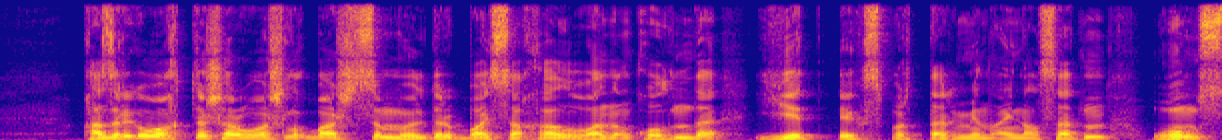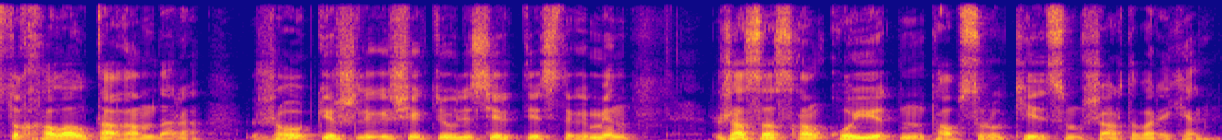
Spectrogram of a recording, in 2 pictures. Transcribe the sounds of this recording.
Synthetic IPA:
qʰɑzɪɾɡʲɪwɑqə̥t̪ːɑʃɑɾuɑʃəlˠəq̚bɑsʃə̥səmɵld̪ɪɾbɑjsɑχɑlˠo̞vɑnəɴqʰo̞lˠənd̪ɑje̞t̪e̞kspo̞rt̪ːɑɾəme̞nɑ̰jnɑ̰lˠəsɑt̪ənwo̞ɴt̪ʰʏ̥st̪ɪχɑlˠɑlˠt̪ʰɑʁɑmd̪ɑ̰ɾə̰ | ʒɑwɑp̚kʲe̞ɾʃɪlɪɡʲɪʃe̞k̚t̪e̞wlɪseɾɪk̚t̪e̞st̪ɪɡʲɪme̞n | ʒɑsɑsqɑɴqʰo̞je̞t̪ɪnɪt̪ʰɑpsəɾukʲʰe̞lɪsɪmʃɑɾt̪əbɑ̰ɾe̞̰kʲe̞̰n

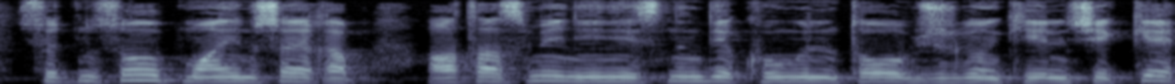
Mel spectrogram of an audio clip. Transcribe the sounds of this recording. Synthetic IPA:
sʏt̪ɪnsowəpmɑjənʃɑjqɑp̚ | ɑt̪ɑsəme̞ne̞ne̞sɪnɪŋd̪e̞kʲʰɵŋɪlɪnt̪ʰowəpʒʏɾɡʲe̞ŋkʲʰe̞lɪnʃe̞kʲːe̞

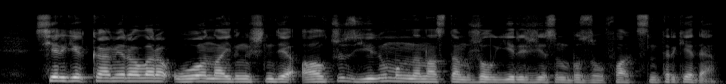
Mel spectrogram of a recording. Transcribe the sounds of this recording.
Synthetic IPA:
se̞ɾɡʲe̞kʰːamʲe̞ɾalˠɑɾəwo̞nɑjd̪əɴɪʃɪnd̪e̞ʔɑlˠt̪əʒʏzje̞luməɴnɑnɑst̪ɑmʒʊlˠje̞ɾe̞ʒe̞sɪnbʊzuwfakt̪ə̥sənt̪ʰɪɾkʲe̞d̪ɪ̰

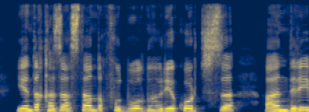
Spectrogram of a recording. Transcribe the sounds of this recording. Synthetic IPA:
je̞nd̪ɪqʰɑzɑqst̪ɑnd̪əqfut̪̚bo̞lˠd̪əɴɾe̞ko̞rd̪ʃə̥sə | and̪ɾe̞

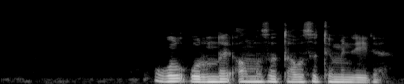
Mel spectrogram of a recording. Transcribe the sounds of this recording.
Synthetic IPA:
ʊlˠoɾund̪ɑjʔɑlˠmɑs̬ɑt̪ʰɑβsɨt̪ʰømɪnd̪ejd̪ɪ

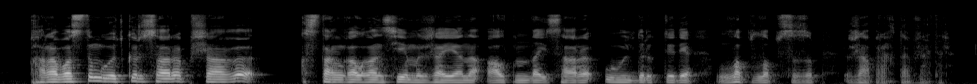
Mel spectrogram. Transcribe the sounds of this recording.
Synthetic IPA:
qʰɑɾɑβɑst̪əɴwɵt̪kʲɪɾsɑɾəpʃɑʁə | qʰə̥st̪ɑɴʁɑlˠʁɑnse̞mɪʒɑjɑnə̰ʔɑlˠt̪ənd̪ɑjsɑɾəwɵld̪ɪɾɪk̚t̪ɪd̪e̞lˠəplˠəpsəzəp̚ | ʒɑ̰pəɾɑ̰qt̪ɑ̰pʒɑ̰t̪əɾ

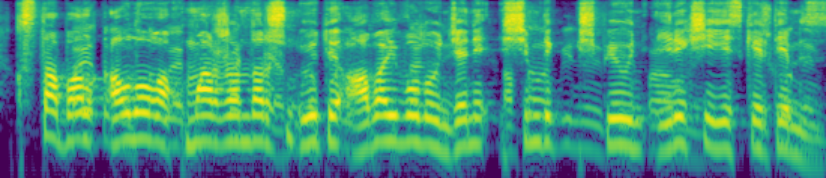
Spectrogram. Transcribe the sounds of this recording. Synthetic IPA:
qʰə̥st̪ɑbɑlˠəqɑwlˠɑwʁɑqʰʊmɑɾʒɑnd̪ɑɾʏʃɪnwɵt̪e̞ʔɑβɑjbo̞lˠuwənʒæne̞ʔɪʃɪmd̪ɪk̚pɪʃpe̞wɪnje̞ɾe̞kʃe̞je̞skʲe̞ɾt̪e̞mɪz

